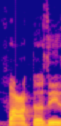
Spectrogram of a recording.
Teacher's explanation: زا میں سیٹی کی آواز پیدا کریں گے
